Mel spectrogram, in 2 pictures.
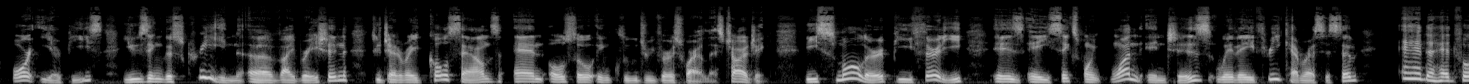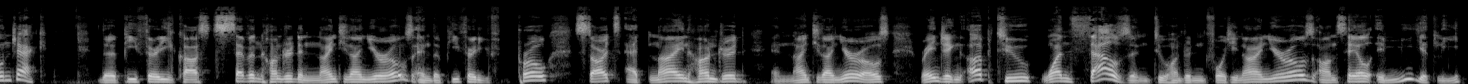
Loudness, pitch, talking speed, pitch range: -19 LUFS, 120 Hz, 110 wpm, 100-145 Hz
